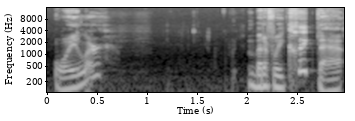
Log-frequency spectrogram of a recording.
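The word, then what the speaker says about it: Euler: looks like it says uler filter EU l e r it's actually pronounced Oiler but if we click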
